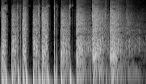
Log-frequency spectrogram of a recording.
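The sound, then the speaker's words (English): Police officers open fire in a rapid volley of gunshots. Many loud, sharp reports come in quick, tightly packed succession with barely a gap between them. “All three officers opening fire, killing Dotson.”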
